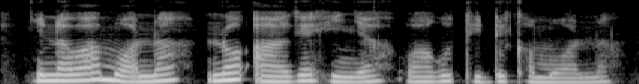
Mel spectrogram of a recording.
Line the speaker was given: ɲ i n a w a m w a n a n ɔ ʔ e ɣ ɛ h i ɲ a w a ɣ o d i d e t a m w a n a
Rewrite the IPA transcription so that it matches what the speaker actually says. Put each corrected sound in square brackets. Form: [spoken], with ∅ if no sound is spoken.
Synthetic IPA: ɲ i n a w a m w a n a n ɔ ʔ [a] ɣ ɛ h i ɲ a w a ɣ o [t] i d e [k] a m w a n a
